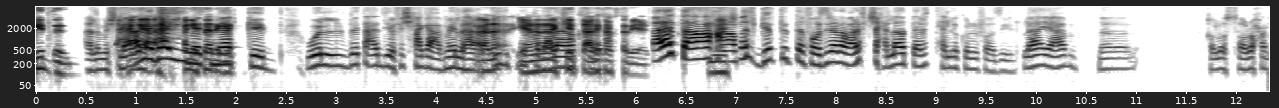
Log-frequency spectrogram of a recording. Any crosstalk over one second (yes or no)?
yes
